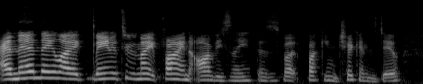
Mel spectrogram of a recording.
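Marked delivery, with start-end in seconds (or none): none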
